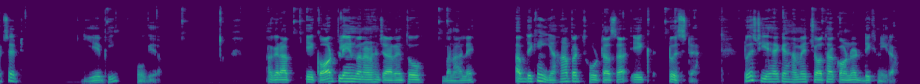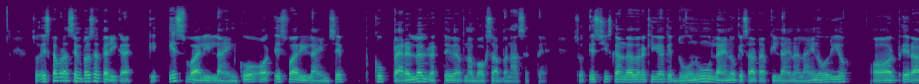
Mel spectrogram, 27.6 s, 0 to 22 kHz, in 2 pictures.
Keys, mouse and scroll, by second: 10.0 click.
